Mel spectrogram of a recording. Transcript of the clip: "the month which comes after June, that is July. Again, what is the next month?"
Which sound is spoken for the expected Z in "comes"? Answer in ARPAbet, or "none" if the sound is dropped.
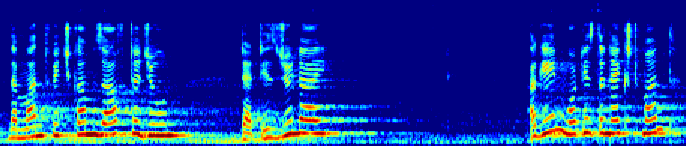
Z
